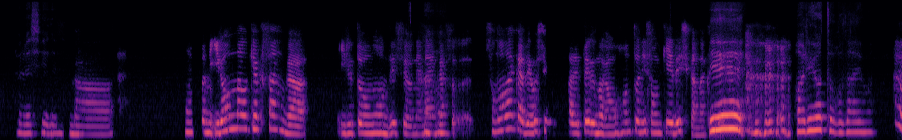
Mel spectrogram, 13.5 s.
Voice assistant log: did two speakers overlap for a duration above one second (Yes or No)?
No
